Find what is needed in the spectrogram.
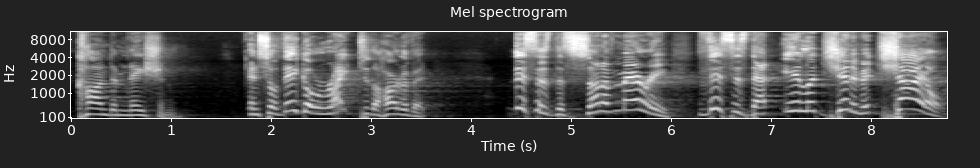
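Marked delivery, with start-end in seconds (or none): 4.4-8.7 much higher, sneering townsfolk voice; scornful disrespect. Retold or imitated. Townsfolk insult Jesus as Mary's son, scornful sneer. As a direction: spit out the insult with contempt. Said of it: "went into disrespect mode".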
